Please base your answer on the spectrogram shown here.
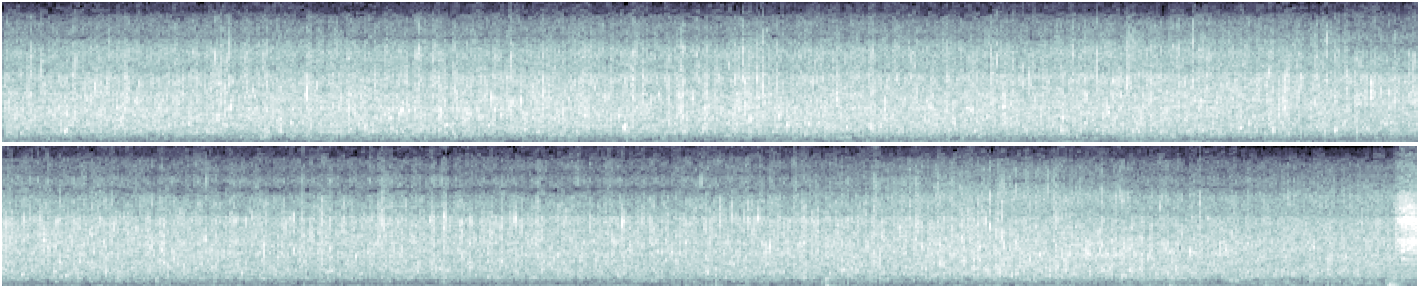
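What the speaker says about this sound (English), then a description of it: "Or maybe this is the waterfall and this is the cascade." The Canyon Creek waterfall and cascade at Waterfall Glen in Lemont, Illinois, give a steady, broad rush of flowing water, continuous and even with no voices.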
